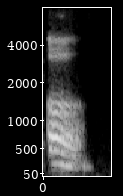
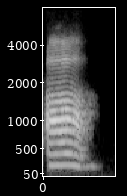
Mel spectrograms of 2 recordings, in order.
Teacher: रूप है आ यह जो वर्ण है यह दीर्घ है क्योंकि इसके उच्चारण में अ से दुगुना समय लग रहा है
